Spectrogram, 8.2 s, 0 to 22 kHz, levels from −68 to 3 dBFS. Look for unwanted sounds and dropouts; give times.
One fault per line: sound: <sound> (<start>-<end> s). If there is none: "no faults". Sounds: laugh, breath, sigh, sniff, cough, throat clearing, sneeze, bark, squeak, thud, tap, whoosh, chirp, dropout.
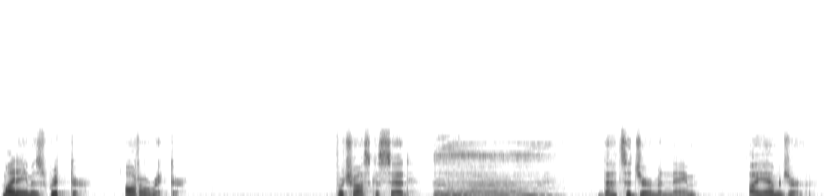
sound: sigh (4.3-5.7 s)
